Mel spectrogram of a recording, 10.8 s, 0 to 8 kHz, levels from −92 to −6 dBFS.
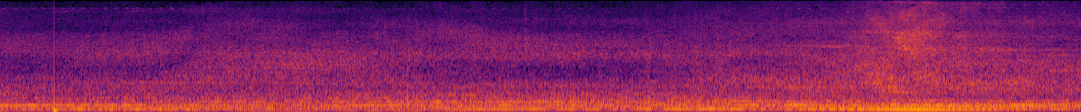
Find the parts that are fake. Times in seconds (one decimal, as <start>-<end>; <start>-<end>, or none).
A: none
